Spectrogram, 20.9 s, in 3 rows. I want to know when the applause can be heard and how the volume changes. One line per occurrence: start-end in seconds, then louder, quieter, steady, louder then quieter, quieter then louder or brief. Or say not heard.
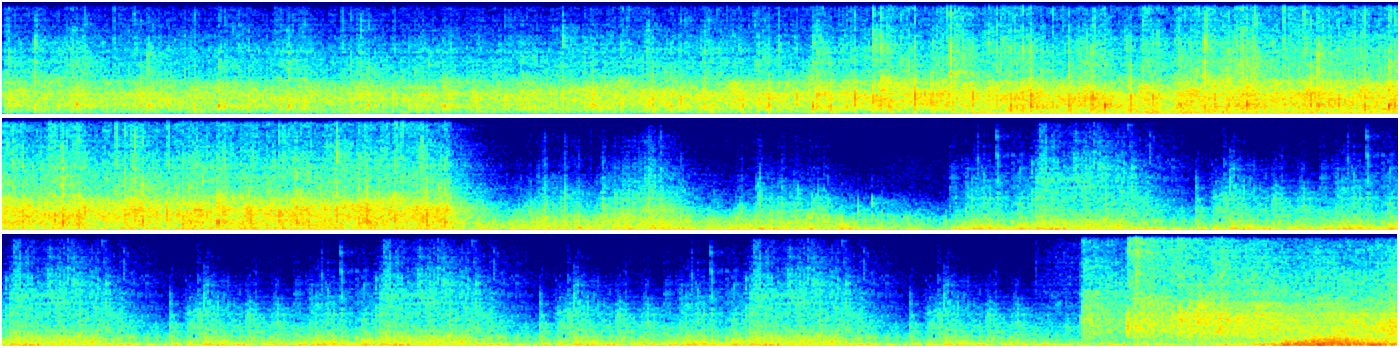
0.0-9.2 louder
19.4-20.9 brief.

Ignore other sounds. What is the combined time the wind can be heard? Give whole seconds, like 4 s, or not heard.
16 s.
